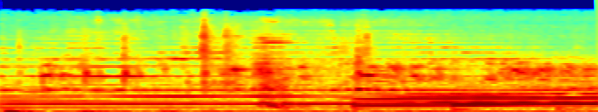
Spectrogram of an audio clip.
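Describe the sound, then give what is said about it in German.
Monkey calls from a video game, with no monkeys in sight: several short, shrill hoots and cries at irregular intervals over a steady droning hum, with no one speaking. “Warum gibt es hier immer das Geräusch von Affen?”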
